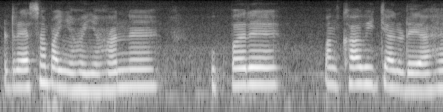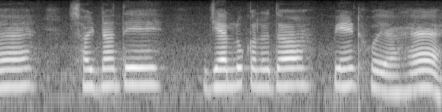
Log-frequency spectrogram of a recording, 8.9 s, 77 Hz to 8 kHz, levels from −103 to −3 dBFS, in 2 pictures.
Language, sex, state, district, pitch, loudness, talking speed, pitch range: Punjabi, male, Punjab, Kapurthala, 225 Hz, -16 LUFS, 120 wpm, 210-240 Hz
